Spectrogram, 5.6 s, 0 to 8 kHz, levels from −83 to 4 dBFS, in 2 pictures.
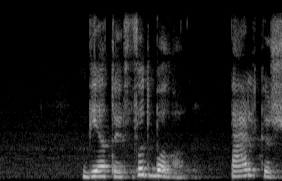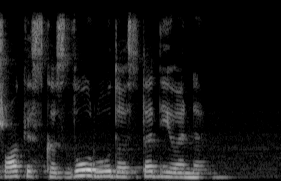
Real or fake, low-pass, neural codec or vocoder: real; 7.2 kHz; none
